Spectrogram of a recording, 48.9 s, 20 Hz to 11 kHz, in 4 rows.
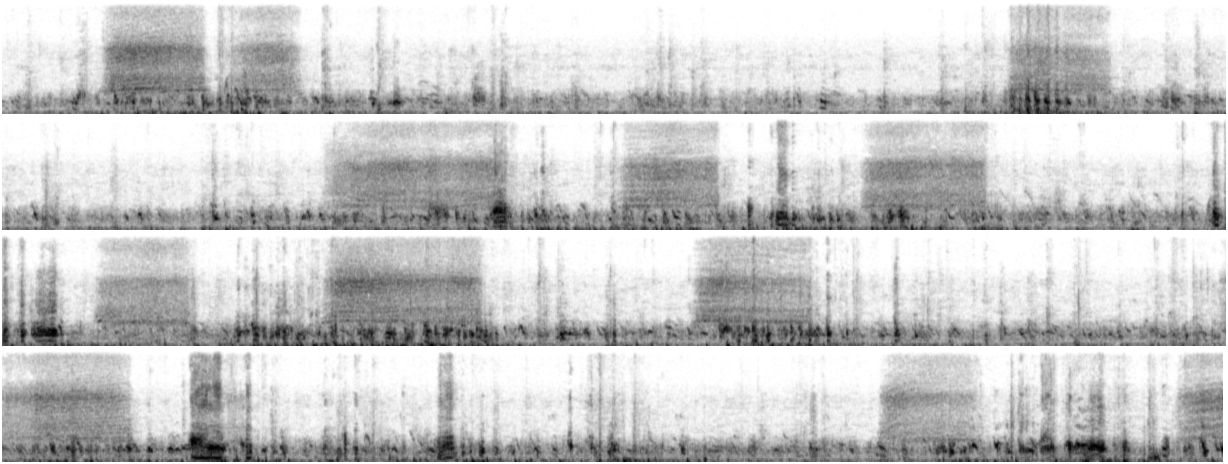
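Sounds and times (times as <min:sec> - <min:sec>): chickens clucking and cheeping: 0:00.0 - 0:48.9
hiss: 0:01.0 - 0:03.0, 0:10.1 - 0:11.1, 0:15.5 - 0:17.3, 0:18.4 - 0:19.4, 0:20.8 - 0:22.2, 0:25.4 - 0:26.4, 0:27.7 - 0:29.3, 0:31.4 - 0:32.7, 0:36.7 - 0:38.1, 0:45.5 - 0:46.5, 0:48.5 - 0:48.9.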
